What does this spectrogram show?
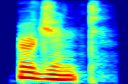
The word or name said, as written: urgent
